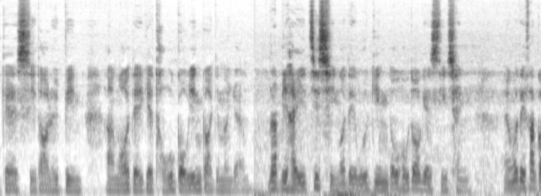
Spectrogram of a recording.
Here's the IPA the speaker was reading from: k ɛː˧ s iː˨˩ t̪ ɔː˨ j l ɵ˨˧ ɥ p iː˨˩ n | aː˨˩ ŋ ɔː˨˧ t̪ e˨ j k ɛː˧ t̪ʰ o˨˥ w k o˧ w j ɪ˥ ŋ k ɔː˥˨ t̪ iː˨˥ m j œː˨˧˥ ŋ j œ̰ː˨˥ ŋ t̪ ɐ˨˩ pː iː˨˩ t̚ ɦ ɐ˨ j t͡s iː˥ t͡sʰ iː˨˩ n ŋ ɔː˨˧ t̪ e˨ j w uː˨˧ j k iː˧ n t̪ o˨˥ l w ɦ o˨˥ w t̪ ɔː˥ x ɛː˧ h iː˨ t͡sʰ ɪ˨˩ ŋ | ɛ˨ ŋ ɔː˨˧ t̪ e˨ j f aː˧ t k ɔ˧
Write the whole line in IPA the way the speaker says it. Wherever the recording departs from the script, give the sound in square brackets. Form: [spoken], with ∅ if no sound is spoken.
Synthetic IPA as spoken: k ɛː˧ s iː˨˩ t̪ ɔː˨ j l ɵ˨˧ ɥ p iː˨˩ n | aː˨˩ ŋ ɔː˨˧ t̪ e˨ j k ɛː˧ t̪ʰ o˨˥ w k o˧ w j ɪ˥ ŋ k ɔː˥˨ t̪ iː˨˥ m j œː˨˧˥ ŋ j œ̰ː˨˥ ŋ t̪ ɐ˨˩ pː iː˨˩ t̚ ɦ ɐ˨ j t͡s iː˥ t͡sʰ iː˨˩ n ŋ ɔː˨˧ t̪ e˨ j w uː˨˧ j k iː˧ n t̪ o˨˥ [∅] w ɦ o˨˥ w t̪ ɔː˥ [k] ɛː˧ [s] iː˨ t͡sʰ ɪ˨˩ ŋ | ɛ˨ ŋ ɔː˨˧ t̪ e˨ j f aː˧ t k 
